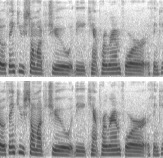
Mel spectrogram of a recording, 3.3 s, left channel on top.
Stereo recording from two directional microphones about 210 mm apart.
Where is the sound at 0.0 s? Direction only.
25° right (ahead or behind).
